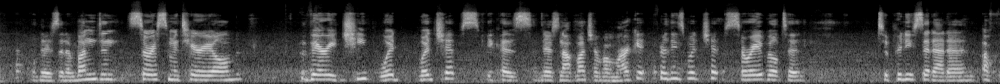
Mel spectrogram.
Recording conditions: busy venue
